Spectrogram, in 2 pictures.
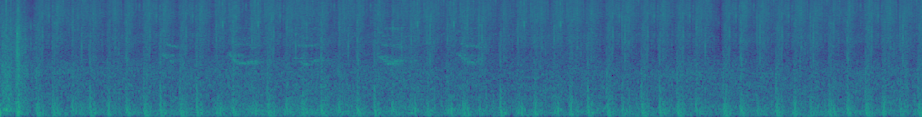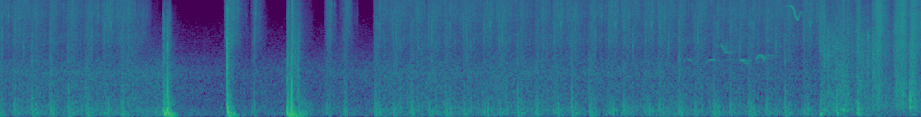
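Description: Quick footsteps run steadily through grass.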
